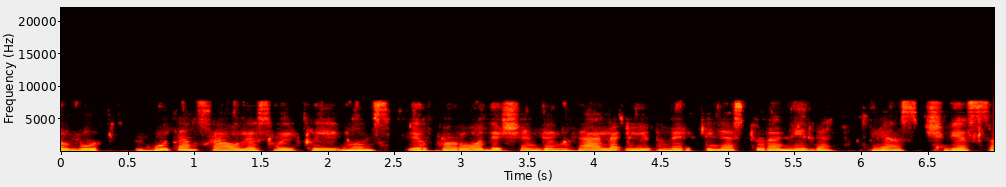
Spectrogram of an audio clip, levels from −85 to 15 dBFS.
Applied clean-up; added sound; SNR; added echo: neural mask model Resemble Enhance denoiser.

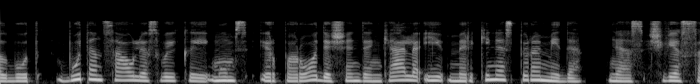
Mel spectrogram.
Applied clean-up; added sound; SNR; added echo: none; none; none; none.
